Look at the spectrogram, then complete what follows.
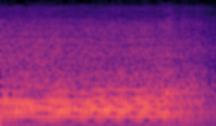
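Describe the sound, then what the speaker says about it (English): Chainsaw cutting up storm-damaged trees outside a Baptist church, a steady loud buzzing drone that holds evenly for the whole stretch and eases slightly at the end, with no voices. "Chainsaws were needed to cut up damaged trees in front of the Greater Canaan Missionary Baptist Church"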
